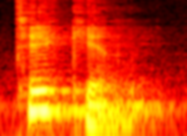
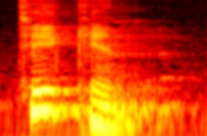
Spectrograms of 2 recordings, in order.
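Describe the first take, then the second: Both takes have the same delivery.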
